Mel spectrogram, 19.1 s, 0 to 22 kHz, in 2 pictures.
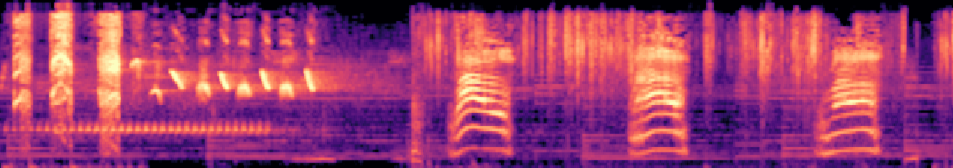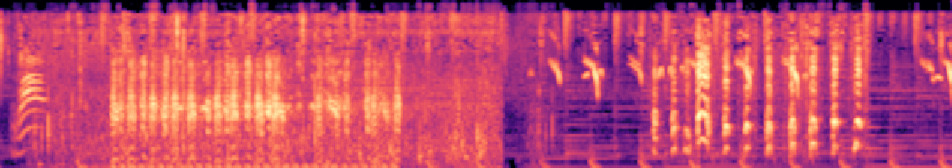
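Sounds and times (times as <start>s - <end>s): chirping sound effects: 0.0s - 5.5s, 10.5s - 13.6s, 14.8s - 19.0s
light background music: 0.0s - 19.0s
cat meowing: 4.2s - 5.2s, 6.3s - 7.0s, 8.2s - 8.9s, 9.7s - 10.0s.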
